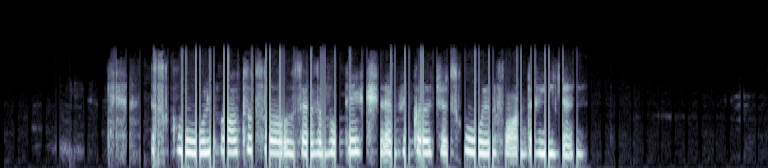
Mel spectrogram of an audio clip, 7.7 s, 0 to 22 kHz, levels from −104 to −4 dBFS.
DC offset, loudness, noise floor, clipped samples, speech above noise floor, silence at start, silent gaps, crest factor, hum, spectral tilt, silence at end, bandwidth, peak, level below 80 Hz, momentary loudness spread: under 0.1%; -15 LUFS; -82 dBFS; under 0.1%; 68 dB; 1.1 s; none; 16 dB; none; -6.5 dB/octave; 1.85 s; 7.4 kHz; -2 dBFS; -50 dBFS; 14 LU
